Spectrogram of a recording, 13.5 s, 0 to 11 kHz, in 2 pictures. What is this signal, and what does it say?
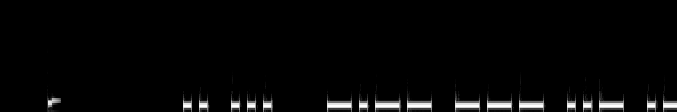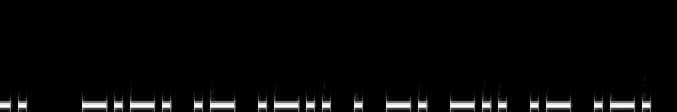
Morse code, heard as a keyed tone, about 15 wpm, 700 Hz. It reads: IS YOUR CALENDAR
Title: Sentences from Top 1600 Words 15wpm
